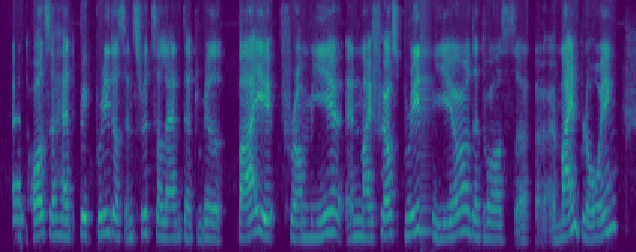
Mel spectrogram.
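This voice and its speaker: A woman with a German accent speaks at a fairly slow pace. She uses ordinary pitch variation and hardly any pauses. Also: medium pitch for a woman. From Germany. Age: 20s. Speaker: leopard gecko breeder. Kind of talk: casual interview chat. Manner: halting.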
